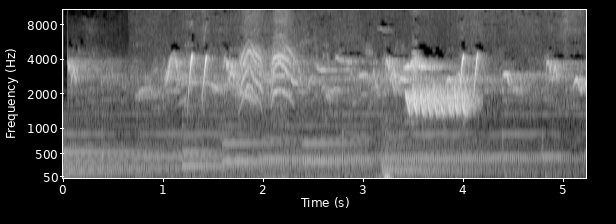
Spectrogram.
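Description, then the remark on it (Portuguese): Birds sing in mango trees in a house's backyard in Recife, in a busy, overlapping mix of quick chirps, whistled sweeps and a buzzy trill, clear, over a steady low sustained tone that runs throughout. “tinha um quintal cheio de mangueiras que davam mangas docinhas e nelas cantavam os pássaros que ele tanto amava ouvir cantar.”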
